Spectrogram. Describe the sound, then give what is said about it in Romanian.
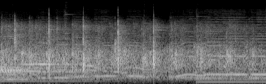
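A crowd applauds a marriage proposal with steady, dense clapping and a few sharper claps poking through, while sustained tones hum underneath the whole time. “Aplauze, ale tale!”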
